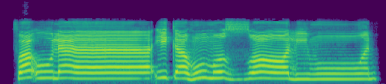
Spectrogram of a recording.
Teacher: یا دیکھیں فَأُولَا، لام کے پر کھڑی حرکات ہے اور اس پر مد بھی ہے، یہ مد جو ہے مد متصل ہے، اس کی مقدار 4 حرکت کے برابر ہے، تو ہم اسے 4 حرکت کے برابر کھینچ کے پڑھیں گے۔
